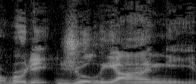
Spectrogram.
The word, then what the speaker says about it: Rudy Giuliani: Let's bring in former mayor of New York City, former attorney for Donald Trump, friend of mine also, Rudy Giuliani.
